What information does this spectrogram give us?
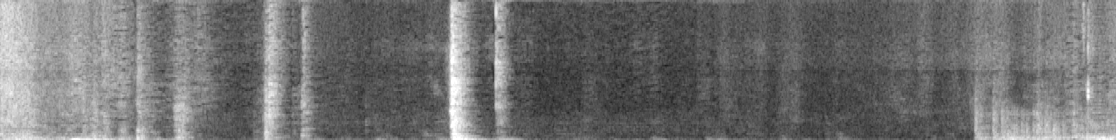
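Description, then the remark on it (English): A studio door and its lock being handled as the lock is double-checked: a series of sharp clicks, rattles and knocks, with quiet pauses between them and a low rumble at the end. “i swear that i put the lock on i don't know how she's entering let me just double check”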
